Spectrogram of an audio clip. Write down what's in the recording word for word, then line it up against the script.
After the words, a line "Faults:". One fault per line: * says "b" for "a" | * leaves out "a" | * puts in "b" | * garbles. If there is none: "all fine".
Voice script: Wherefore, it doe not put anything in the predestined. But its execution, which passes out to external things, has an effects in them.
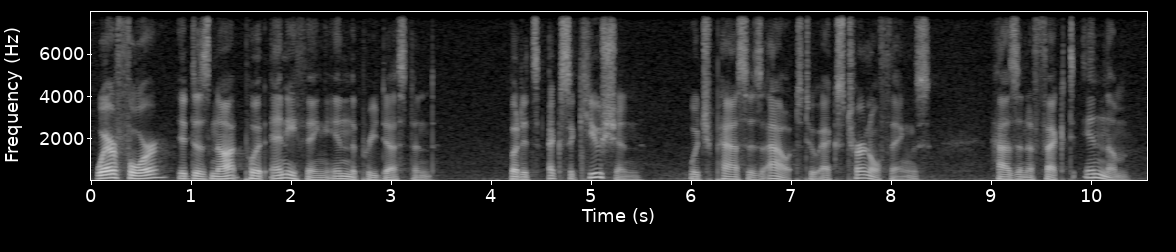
Wherefore, it does not put anything in the predestined. But its execution, which passes out to external things, has an effect in them.
Faults:
* says "does" for "doe"
* says "effect" for "effects"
